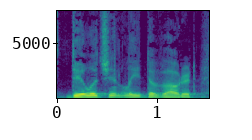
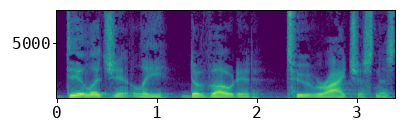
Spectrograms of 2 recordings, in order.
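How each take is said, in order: First: Said in the usual way. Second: "diligently devoted" drawn out slowly, each word weighted; deliberate, spaced-out stress on "devoted"; slow emphasis. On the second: Shown as a demonstration. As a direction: lean into "diligently" and stretch it.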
